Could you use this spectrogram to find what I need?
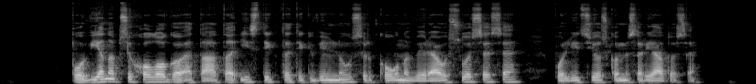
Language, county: Lithuanian, Šiauliai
